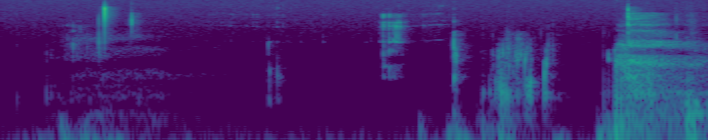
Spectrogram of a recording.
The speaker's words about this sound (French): Quand vous m'entendez boire une petite gorgée d'eau, là c'est parce que je bois une gorgée d'eau.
